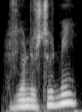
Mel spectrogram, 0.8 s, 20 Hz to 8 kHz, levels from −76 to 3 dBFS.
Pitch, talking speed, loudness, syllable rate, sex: 140 Hz, 290 wpm, -13 LUFS, 7.6 syllables/s, male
